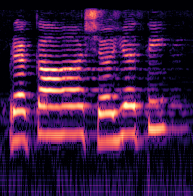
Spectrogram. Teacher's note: ಪ್ರಕಾಶಯತಿ ಕಾ ಮಾತ್ರ ದೀರ್ಘ ಈ ಶಬ್ದದಲ್ಲಿ.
